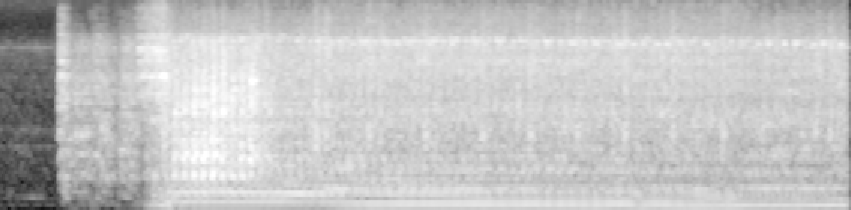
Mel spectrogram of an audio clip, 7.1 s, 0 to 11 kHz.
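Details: BMW X6 engine starting and idling: cranks, catches, then lumpy idle with dull knock under the hum; knock diagnosed as bad, engine to be replaced.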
